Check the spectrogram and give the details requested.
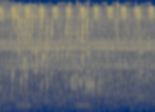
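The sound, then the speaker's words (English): Water pours into a glass in a steady trickle lasting a couple of seconds, with a few bright splashy plinks near the start, at moderate volume, no voices. “You pour water”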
